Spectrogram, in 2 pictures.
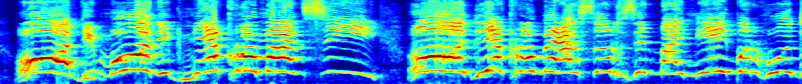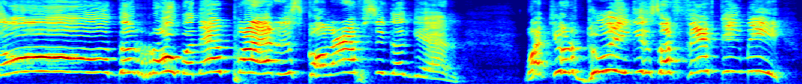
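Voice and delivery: high, loud panicked shrieking; overacted superstitious villager wailing; hysterical medieval peasant. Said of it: "are we going to pretend we're back in the medieval ages and this is like".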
